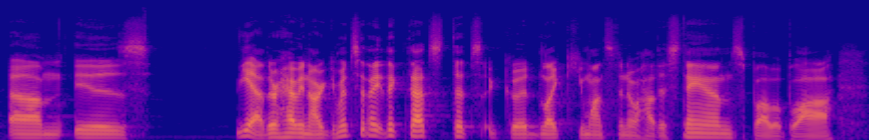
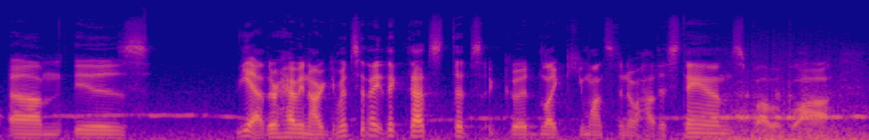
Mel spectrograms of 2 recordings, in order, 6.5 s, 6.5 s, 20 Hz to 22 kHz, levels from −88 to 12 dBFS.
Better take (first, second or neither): first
